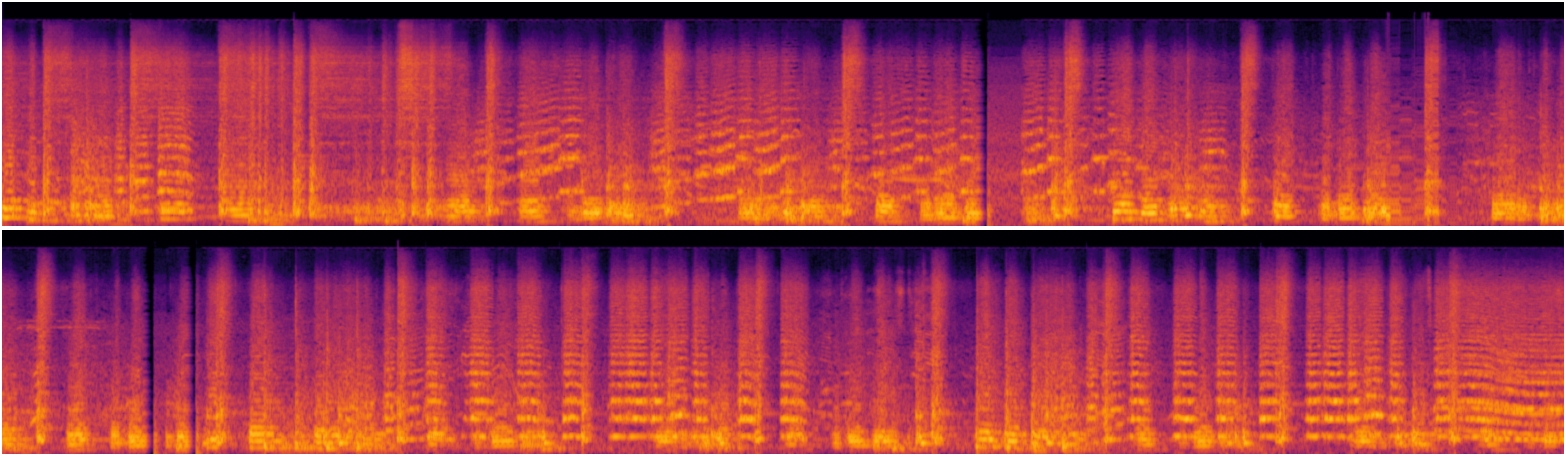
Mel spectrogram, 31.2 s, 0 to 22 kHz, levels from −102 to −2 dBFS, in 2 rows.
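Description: A call audio freeze runs from 9.75 to 10.21 s. The sound stretches into a fading buzz for about 440 ms, then picks up exactly where it stopped, with nothing lost. Packets were likely held up in transit, so the jitter buffer ran dry and the receiver extended the last sound while it waited. The result is an inserted gap that pushes everything after it 440 ms later.

Robotic sound from repeated short buffers appears from 13.81 to 14.56 s. The audio takes on a rigid, metallic buzz at 66.8 Hz, loosely tracking the underlying sound. New audio was likely arriving too rarely, so the receiver looped the last fragment of about 15 ms to fill the time. That fixed loop length imposes the steady 66.8 Hz pitch, and most of the real audio in this stretch is skipped rather than played.

A jitter buffer speed-up follows from 15.07 to 16.98 s. The audio plays at 104% speed with unchanged pitch. The buffer was holding more than its target, so the receiver trimmed short pitch-period slices over and over, removing roughly a tenth of a second in total to bring the delay down.

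A second call audio freeze occurs from 17.04 to 17.28 s. About 220 ms is filled with a decaying buzz, including a brief silence of about 10 ms, and then the sound resumes intact. Once again the likely cause is a stall in arriving packets, which delays everything after it by 220 ms.

A long network dropout comes right after, from 17.46 to 17.64 s. A fading buzz of about 160 ms covers the gap, but when the audio returns it has jumped ahead and 360 ms of the original is gone. No packets likely arrived for that stretch, and skipping past the missing part cut the overall delay by about a fifth of a second.

A jitter buffer slow-down runs from 17.99 to 20.70 s. Playback drops to 98% speed at the same pitch, with slightly drawn-out sounds. After the dropout the buffer was low, so the receiver repeated individual pitch periods many times to build up about 70 ms of reserve.

A second jitter buffer speed-up spans 24.12 to 27.60 s. 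The audio plays at 103% speed, again at unchanged pitch. The receiver cut repeated short slices totalling roughly a tenth of a second to shrink an excess buffer back toward its target.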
